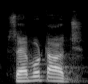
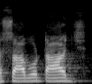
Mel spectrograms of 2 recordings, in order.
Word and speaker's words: sabotage: सैबोटाज या साबोटाज, इसका मतलब होता है deliberate act of destruction. साबोटाज, so that is how they pronounce it in foreign countries, especially UK and US.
